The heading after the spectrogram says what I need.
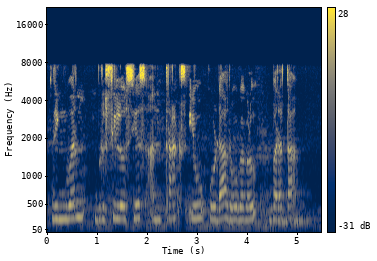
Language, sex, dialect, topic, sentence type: Kannada, female, Dharwad Kannada, agriculture, statement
